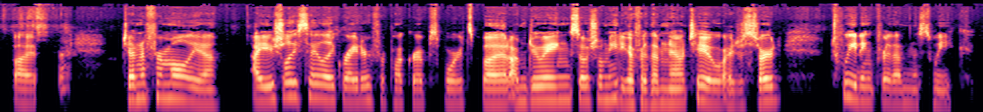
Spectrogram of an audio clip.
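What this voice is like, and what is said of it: Strained, losing her voice. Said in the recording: “my voice sounds so bad ... I need to drink more water. I'm losing my voice”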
